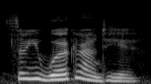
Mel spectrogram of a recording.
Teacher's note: Then the speaker uses a falling tone to ask a yes-no question.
